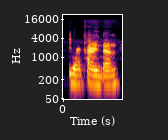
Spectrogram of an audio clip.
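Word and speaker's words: Clarendon: is that correct yeah yeah they're from um claran in Jamaica that's the way you pronounce it yeah Claren and so my parents broke up when I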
